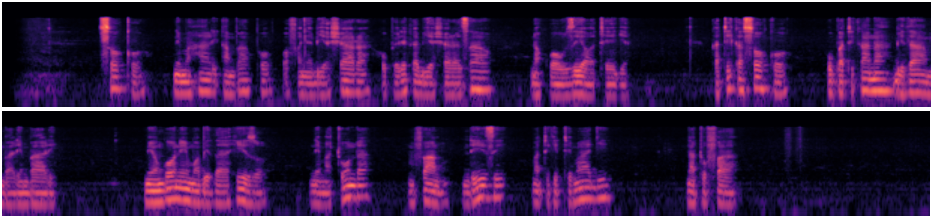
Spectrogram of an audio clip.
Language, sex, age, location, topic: Swahili, male, 25-35, Dar es Salaam, finance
